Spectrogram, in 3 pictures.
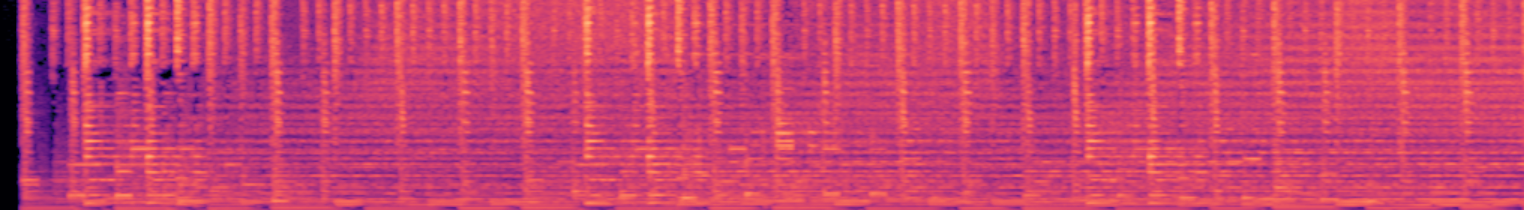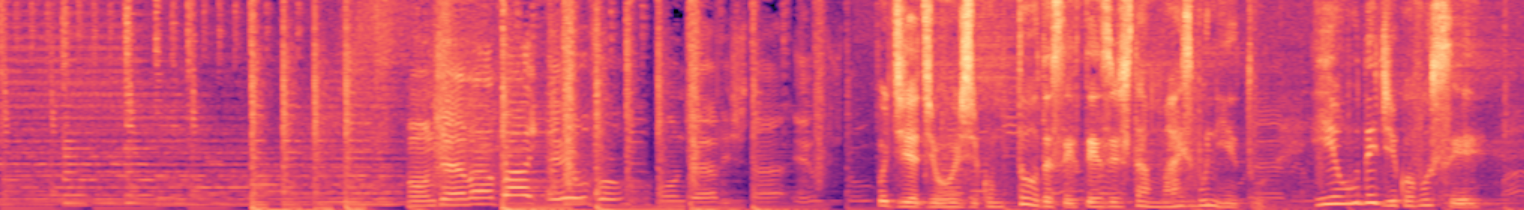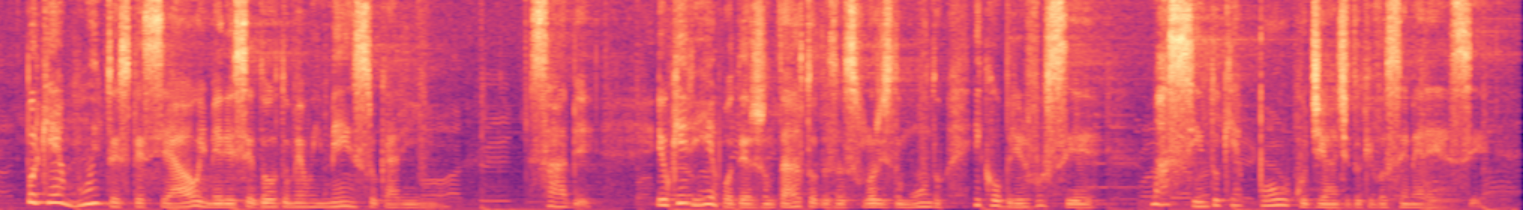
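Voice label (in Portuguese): aniversario ficante feminino, telemensagem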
